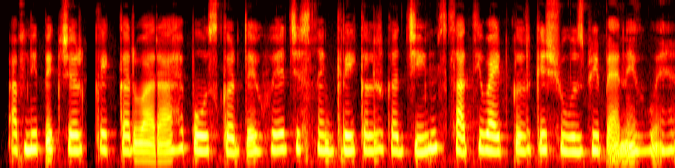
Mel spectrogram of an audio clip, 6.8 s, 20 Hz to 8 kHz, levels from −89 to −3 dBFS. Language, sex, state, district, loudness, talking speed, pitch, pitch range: Hindi, female, Uttar Pradesh, Budaun, -20 LUFS, 215 wpm, 245 Hz, 235-255 Hz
